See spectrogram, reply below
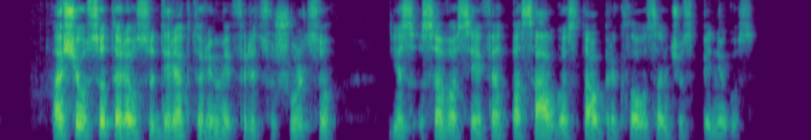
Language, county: Lithuanian, Kaunas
